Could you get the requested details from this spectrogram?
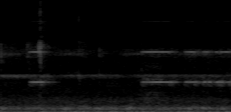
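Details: Refrigerator relay continuity test with a multimeter: thin high-pitched meter beep holding steady, dropping out briefly as the probe slips; relay pins show continuity and are good.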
